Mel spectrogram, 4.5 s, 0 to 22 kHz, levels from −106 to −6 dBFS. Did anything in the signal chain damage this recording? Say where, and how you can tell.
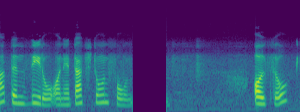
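Yes, a rebuffering stall at the playback stage. From 1.98 s to 2.50 s the sound drops to silence, then resumes exactly where it stopped. The player's buffer ran dry and waited for more data, adding about 0.51 s without losing any audio.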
